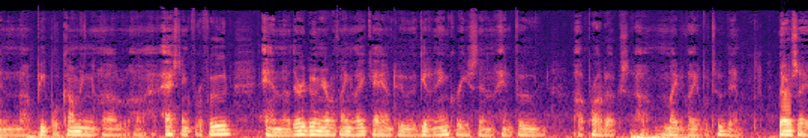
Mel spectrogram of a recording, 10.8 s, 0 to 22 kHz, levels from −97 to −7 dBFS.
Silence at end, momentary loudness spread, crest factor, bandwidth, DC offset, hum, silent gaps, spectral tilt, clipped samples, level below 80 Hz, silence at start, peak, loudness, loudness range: 0 s; 14 LU; 14 dB; 16 kHz; under 0.1%; none; none; -8 dB/octave; under 0.1%; -30 dBFS; 0 s; 0 dBFS; -16 LUFS; 7 LU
